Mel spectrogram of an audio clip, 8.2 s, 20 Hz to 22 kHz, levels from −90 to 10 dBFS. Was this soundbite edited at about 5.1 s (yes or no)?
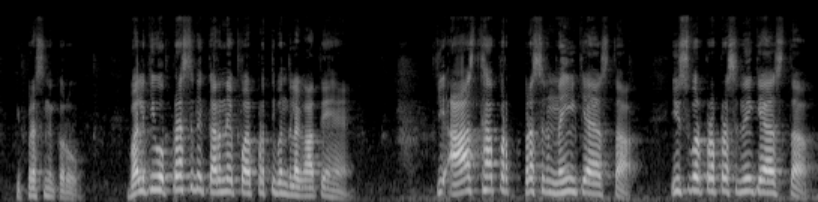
yes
